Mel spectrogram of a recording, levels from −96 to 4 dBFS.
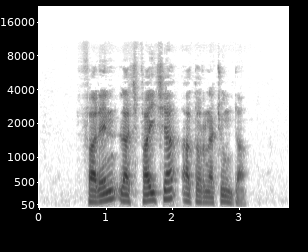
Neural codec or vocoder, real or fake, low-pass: none; real; 10.8 kHz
